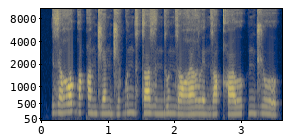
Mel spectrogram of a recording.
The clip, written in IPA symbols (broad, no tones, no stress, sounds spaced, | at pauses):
z ɪ ʁ ʊ ɡʷ ɛ q ʌ n d͡ʒ æ n d͡ʒ ə ɡʷ i n d ʊ t ɒ z ə n d u n z ɔ ʁ ɛ ʁ l ɪ n z ɔ qʰ ʊ | n d͡ʒ ʊ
